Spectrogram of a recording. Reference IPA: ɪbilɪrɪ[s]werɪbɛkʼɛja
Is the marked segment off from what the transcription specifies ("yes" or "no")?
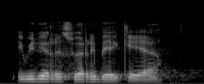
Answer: no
